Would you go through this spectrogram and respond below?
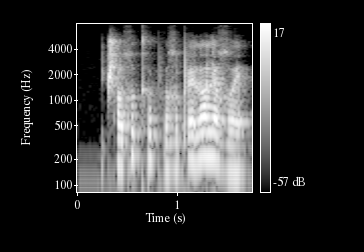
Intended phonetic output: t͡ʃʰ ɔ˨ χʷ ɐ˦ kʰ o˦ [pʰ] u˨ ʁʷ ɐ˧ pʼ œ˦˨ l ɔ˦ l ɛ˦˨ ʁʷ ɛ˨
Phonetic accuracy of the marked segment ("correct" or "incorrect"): correct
